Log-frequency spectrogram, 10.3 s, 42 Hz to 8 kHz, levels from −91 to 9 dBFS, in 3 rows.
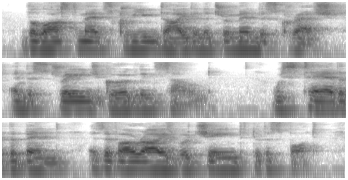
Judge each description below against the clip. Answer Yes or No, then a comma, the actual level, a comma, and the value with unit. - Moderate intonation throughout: No, narrow, 1.2 semitones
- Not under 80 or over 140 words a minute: No, average, 165 wpm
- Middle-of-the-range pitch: No, very low, 95 Hz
